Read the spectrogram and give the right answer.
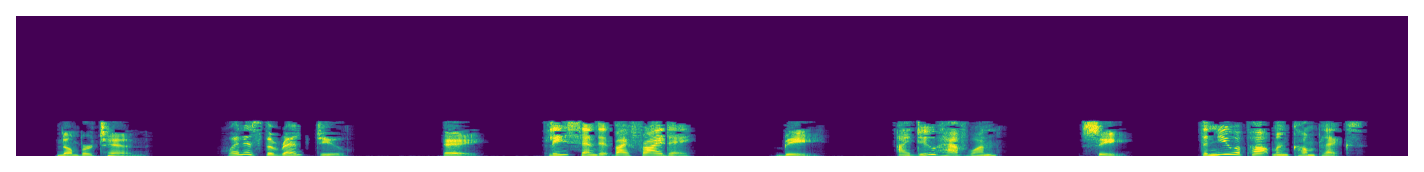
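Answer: A: Please send it by Friday.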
